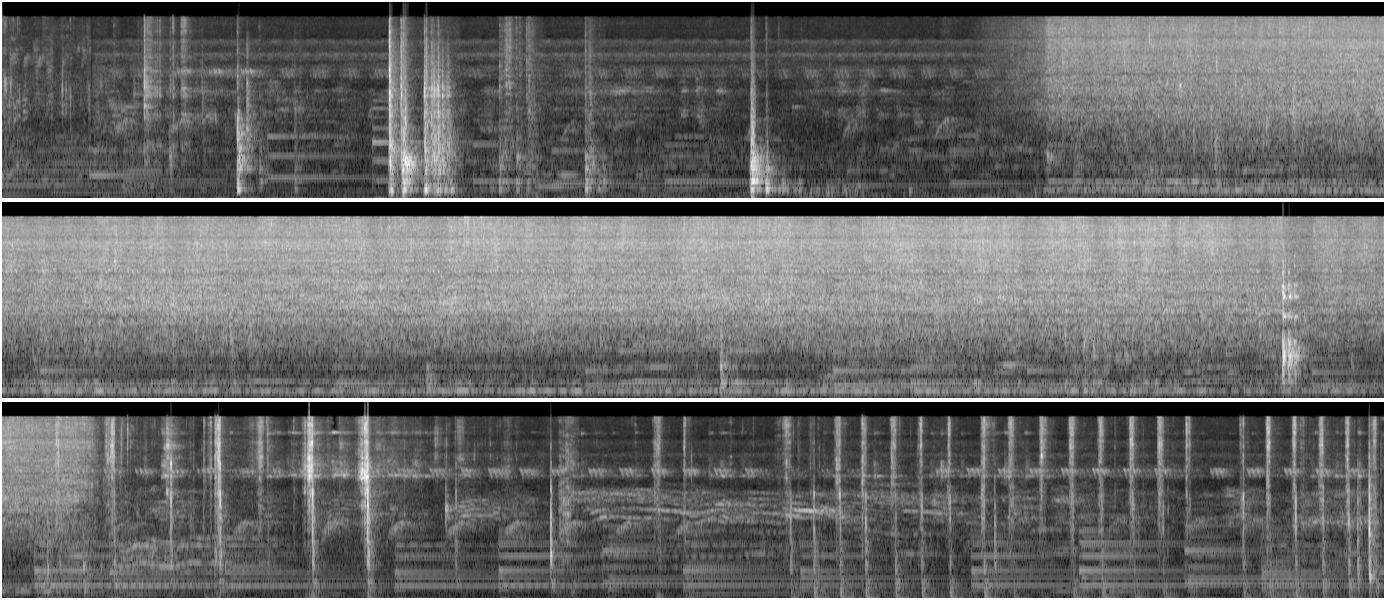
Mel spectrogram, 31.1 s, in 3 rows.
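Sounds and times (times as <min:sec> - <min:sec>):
tap water splashing: 0:07.8 - 0:12.3, 0:13.4 - 0:14.7, 0:15.5 - 0:21.6.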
